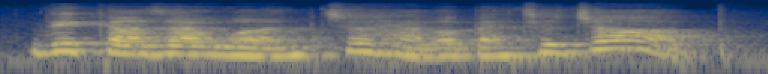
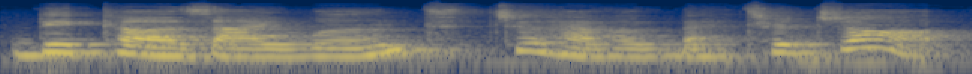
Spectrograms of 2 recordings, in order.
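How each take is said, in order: First: Said in the usual way. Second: Slowly linking "Because I want to"; slow linked sounds. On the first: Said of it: "do jeito que eu acabei de falar". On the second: Shown as a demonstration. Teacher showing linked sounds, slowly. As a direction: stretch it out, joining the sounds. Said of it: "Vamos colocar o som junto".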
